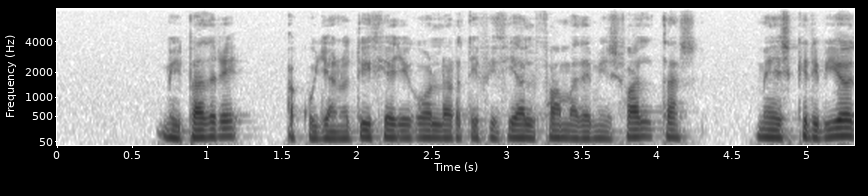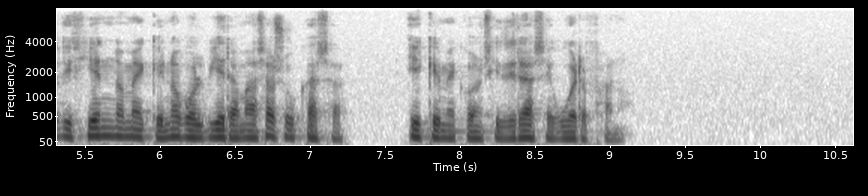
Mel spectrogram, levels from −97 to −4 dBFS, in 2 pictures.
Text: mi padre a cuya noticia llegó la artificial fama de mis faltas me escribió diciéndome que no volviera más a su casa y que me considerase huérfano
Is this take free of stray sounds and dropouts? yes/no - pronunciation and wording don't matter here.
yes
